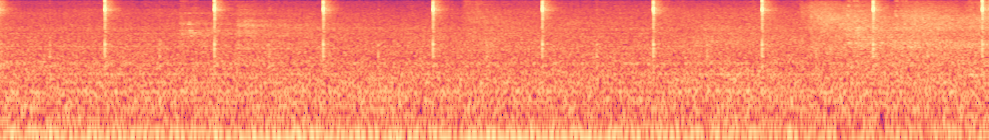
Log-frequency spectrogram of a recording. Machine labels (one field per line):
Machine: valve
